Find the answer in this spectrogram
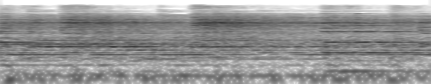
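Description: Music from a Chinese music video playing through a classroom TV's speakers.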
